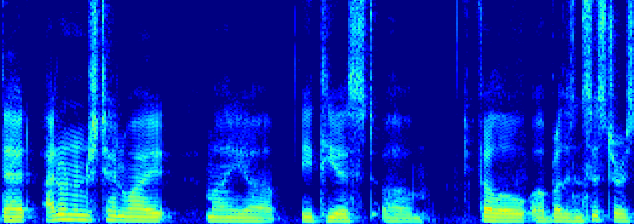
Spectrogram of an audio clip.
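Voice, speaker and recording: Over a silent background in a very clean recording, a man with a medium pitch speaks at a very slow pace with fairly even intonation. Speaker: religious video blogger. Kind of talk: casual monologue. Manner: slow, halting.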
